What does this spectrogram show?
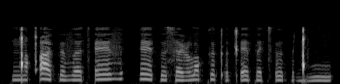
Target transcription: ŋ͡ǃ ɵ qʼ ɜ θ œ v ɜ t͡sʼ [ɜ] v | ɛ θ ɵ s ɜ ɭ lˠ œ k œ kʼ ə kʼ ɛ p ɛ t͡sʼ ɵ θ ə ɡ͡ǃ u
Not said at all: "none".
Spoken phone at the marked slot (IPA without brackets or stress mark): ɛ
